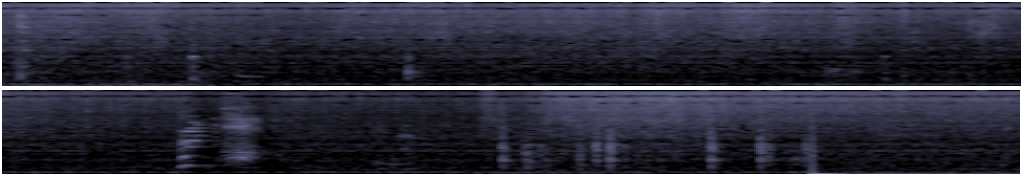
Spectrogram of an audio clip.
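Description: Chicken and holy basil stir-frying in a non-stick frying pan: a steady sizzle, with a few light clicks of the spatula against the pan in the first couple of seconds.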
